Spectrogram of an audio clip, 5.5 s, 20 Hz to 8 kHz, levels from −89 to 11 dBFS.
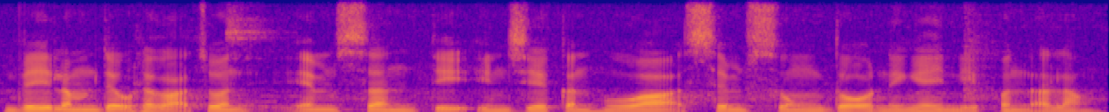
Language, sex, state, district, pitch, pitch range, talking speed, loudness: Mizo, male, Mizoram, Aizawl, 110 Hz, 100-120 Hz, 215 wpm, -19 LUFS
